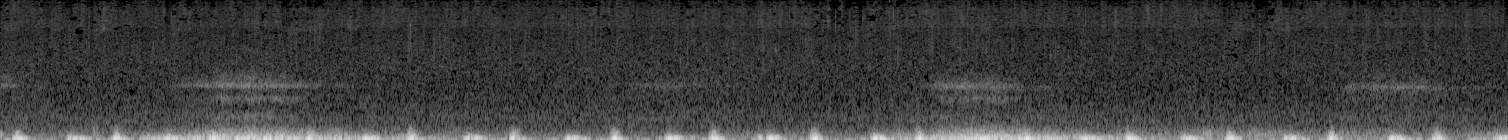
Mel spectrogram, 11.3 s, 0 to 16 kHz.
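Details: Regular soft heartbeat, about 78 a minute, with slow breathing, from an ASMR creator playing a sleepy girlfriend, recorded as a sleep aid with rain in the background; normal heartbeat.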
